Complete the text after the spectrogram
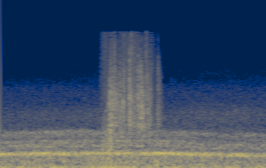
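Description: Paper rustles as a map unfolds.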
